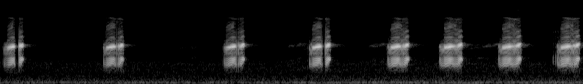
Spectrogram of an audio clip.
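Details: Pacific tree frog (Pacific chorus frog) in its mating season, giving raspy double-pulsed ribbits, widely spaced at first, then quickening to a steady run of about one every half second.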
